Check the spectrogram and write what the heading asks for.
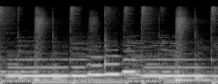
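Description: Live band music from a Mappila song: a held lead melody over bass, keyboard and tabla percussion keeping a steady beat.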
